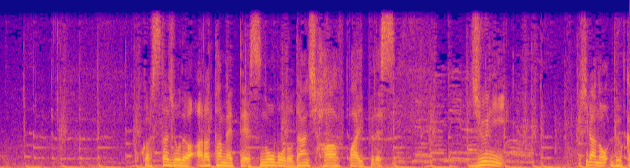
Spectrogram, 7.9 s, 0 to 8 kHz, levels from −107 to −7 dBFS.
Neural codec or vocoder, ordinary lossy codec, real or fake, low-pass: none; none; real; 7.2 kHz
